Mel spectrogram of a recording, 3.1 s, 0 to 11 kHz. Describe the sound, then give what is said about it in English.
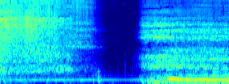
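A person takes a deep breath: a long, loud, noisy inhale, a brief silent hold, then a long breathy exhale. “Let me take a deep breath here for 1 second. Everybody take a deep breath.”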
